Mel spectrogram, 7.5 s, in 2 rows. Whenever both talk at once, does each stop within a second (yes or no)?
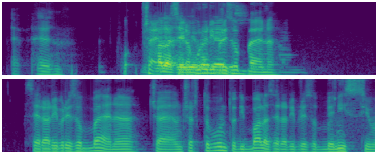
no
